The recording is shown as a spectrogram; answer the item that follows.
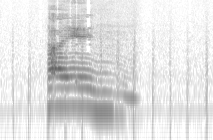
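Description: A single cat meow, about a second long and falling in pitch.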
